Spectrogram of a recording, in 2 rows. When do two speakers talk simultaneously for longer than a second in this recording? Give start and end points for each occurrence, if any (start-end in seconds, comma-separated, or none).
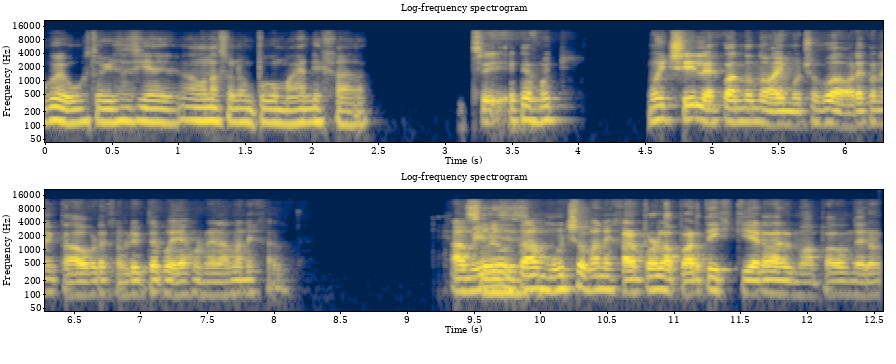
none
